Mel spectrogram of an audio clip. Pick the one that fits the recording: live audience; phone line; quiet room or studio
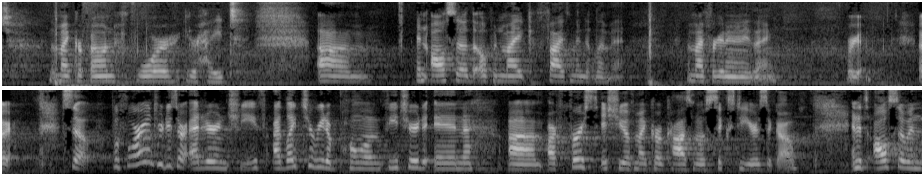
live audience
